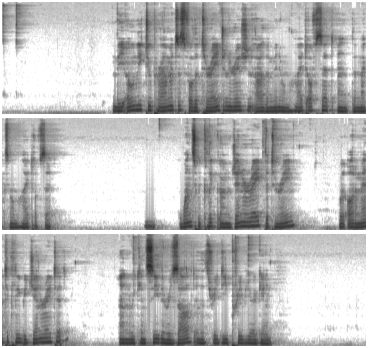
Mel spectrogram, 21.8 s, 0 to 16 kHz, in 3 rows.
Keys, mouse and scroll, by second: 0.1 click, 20.6-21.8 scroll down 1.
